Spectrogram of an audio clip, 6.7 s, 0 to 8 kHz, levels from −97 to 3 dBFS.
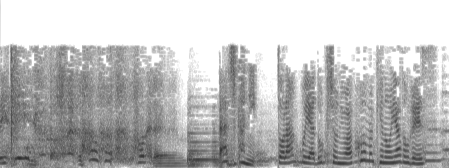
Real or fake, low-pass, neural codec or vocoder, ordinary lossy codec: fake; 7.2 kHz; codec, 16 kHz in and 24 kHz out, 0.9 kbps, LongCat-Audio-Codec, four codebook decoder; MP3, 24 kbps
